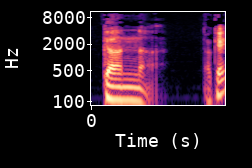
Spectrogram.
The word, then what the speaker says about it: gonna: ，gonna，OK，、 okay? 就是我这个 going to 的弱读发 gonna，OK，、 okay? 那你发 gonna 的时候，注意不要导致任何鼻音。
